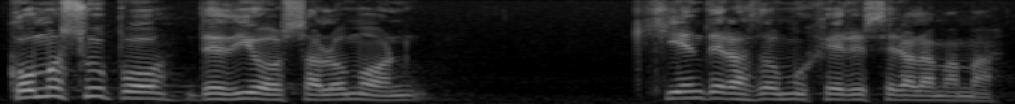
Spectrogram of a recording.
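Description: Male pastor, conversational Bible teaching, fairly high voice, long church reverb. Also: animated, unhurried, warm tone, clean tone. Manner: conversational, asks the congregation questions. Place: church hall.

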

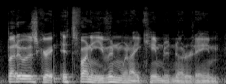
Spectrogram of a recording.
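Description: A man's voice: deep voice, lively intonation, rapid-fire. A man from Minnesota, a priest and podcast guest, telling stories casually and acting out the voices he quotes with laughs. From Minnesota, United States. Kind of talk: casual storytelling interview.

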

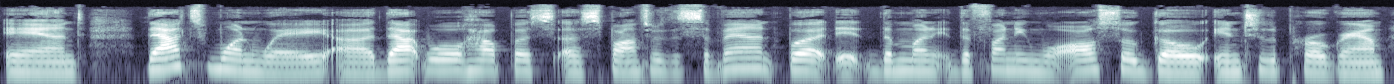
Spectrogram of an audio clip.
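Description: A woman speaks earnestly as a guest on a radio show, her voice sitting on the low side. The sound is dry and close, with no room around it. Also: fairly even intonation, dry recording. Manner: earnest, spells things out slowly. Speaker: nonprofit director, guest. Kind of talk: radio interview.

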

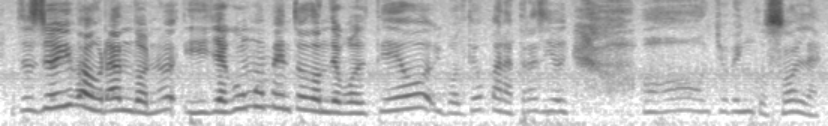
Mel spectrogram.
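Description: A middle-aged woman with a Mexican Spanish accent delivers a sermon as if telling stories to friends. Her voice sits a little high, and she leans on casual fillers. A faint hiss runs under the recording. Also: fast. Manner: conversational storytelling, frequent fillers "este". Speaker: preacher.

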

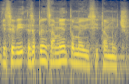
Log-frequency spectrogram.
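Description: A man's voice: fairly high pitch, a little fast, darkish tone, a little hiss or hum. A middle-aged male pastor preaching a sermon, emphatic, asking the church rhetorical questions.

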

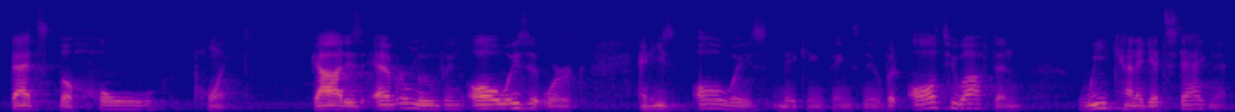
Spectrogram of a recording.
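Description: A man's voice: mid-range voice, normal speed. Chatty, self-deprecating young male pastor. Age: 30s. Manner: chatty, self-deprecating, many fillers and restarts. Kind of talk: casual conversational sermon.

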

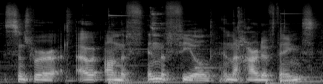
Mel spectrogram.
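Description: A man hosting a casual interview podcast, talking in halting, pause-filled phrases. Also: fairly low pitch, fairly even intonation, over music. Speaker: podcast host.

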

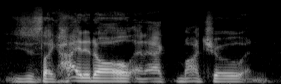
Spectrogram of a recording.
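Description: Gravelly and darkish, his medium-pitched voice moves little in pitch and runs at normal speed, with no echo. He's a middle-aged man who was born in Ukraine and left at four, speaking frankly and forcefully in a confessional, casual conversation peppered with swearing, "man," and "dude."

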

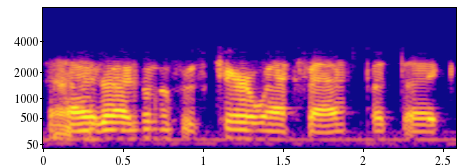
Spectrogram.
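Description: A man's voice: medium pitch, little pitch movement, fairly quick, gravelly. A man, an author being interviewed, talks in a hesitant way with many restarts and small laughs. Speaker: author and guest. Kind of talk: casual interview chat. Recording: tinny phone line.

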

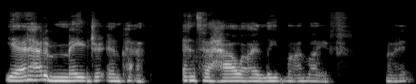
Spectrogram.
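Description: Storytelling New woman, lowish voice. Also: normal speed, husky. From New York, USA. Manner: relaxed storytelling with frequent "like" and "you know". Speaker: podcast guest. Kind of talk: conversational interview.

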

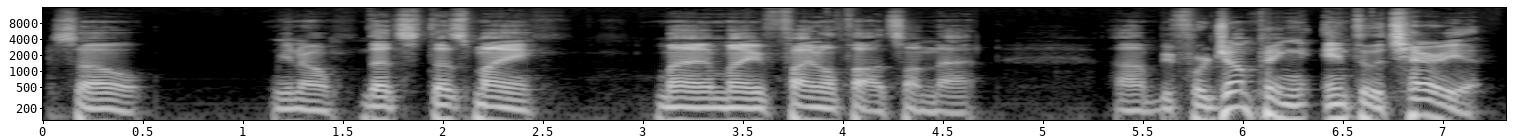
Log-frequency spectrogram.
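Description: Man, casual podcast chat, very dark low voice, halting with restarts. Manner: hesitant, many restarts and fillers. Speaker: podcast co-host.

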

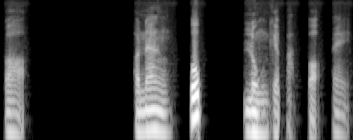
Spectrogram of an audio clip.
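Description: A man hosting a podcast, telling a personal story in a relaxed, meandering way with fillers. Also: measured pace, dry recording, dull audio. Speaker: podcast host. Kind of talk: casual spoken storytelling.

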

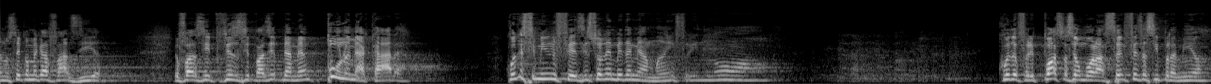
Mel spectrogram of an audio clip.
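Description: A man preaching a sermon, telling a funny story and acting out the dialogue. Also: high voice. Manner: jokey, animated, acts out dialogue. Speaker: pastor. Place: church sanctuary. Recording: reverberant church hall.

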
